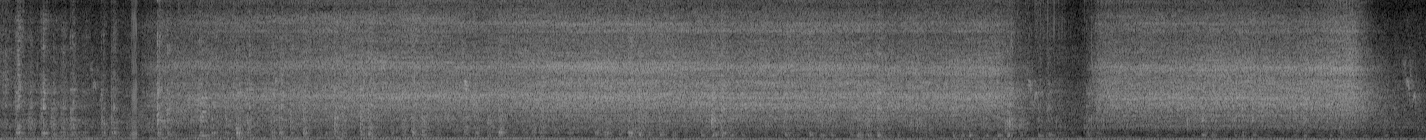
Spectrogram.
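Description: A vehicle engine idling steadily, a low hum with small clicks over it.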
